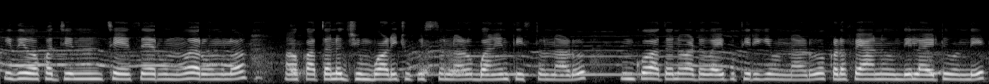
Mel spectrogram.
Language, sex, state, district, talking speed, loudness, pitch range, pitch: Telugu, female, Telangana, Karimnagar, 140 wpm, -16 LUFS, 235-255 Hz, 245 Hz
